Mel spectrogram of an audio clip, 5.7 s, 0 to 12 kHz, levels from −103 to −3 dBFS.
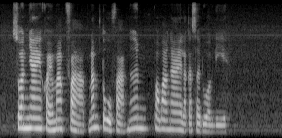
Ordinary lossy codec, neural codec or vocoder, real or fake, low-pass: none; none; real; 10.8 kHz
